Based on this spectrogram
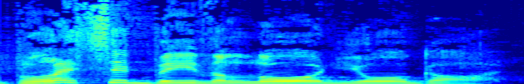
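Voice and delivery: each word slow and weighty; slow solemn quote. Retold or imitated. Preacher quoting the queen slowly and solemnly. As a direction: lay out every word slowly.

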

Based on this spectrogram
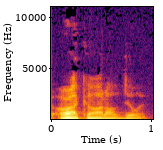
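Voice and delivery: very low, soft giving-in; understated surrender, fading almost away; retold tearful surrender. Crying man yielding to God in his car, subdued surrender. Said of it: "he's crying and he said".

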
